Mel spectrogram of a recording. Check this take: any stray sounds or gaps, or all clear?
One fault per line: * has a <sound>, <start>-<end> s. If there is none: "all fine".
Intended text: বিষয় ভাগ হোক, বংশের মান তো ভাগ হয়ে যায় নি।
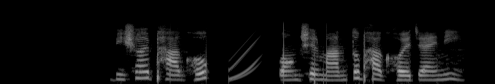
* has a chirp, 2.3-2.7 s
